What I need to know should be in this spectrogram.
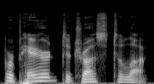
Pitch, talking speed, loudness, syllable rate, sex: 130 Hz, 195 wpm, -18 LUFS, 4.9 syllables/s, male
